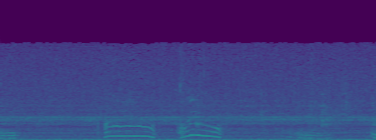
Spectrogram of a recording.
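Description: A kitten meowing: two high-pitched meows in quick succession about two seconds in, each about half a second long, then a fainter call near the end, over a steady low hum.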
